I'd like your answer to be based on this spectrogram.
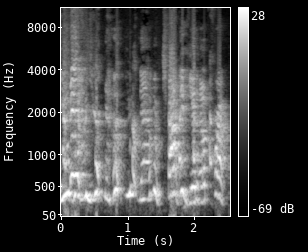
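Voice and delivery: ordinary delivery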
